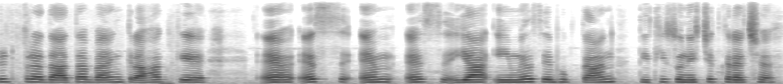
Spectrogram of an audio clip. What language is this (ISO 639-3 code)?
mai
